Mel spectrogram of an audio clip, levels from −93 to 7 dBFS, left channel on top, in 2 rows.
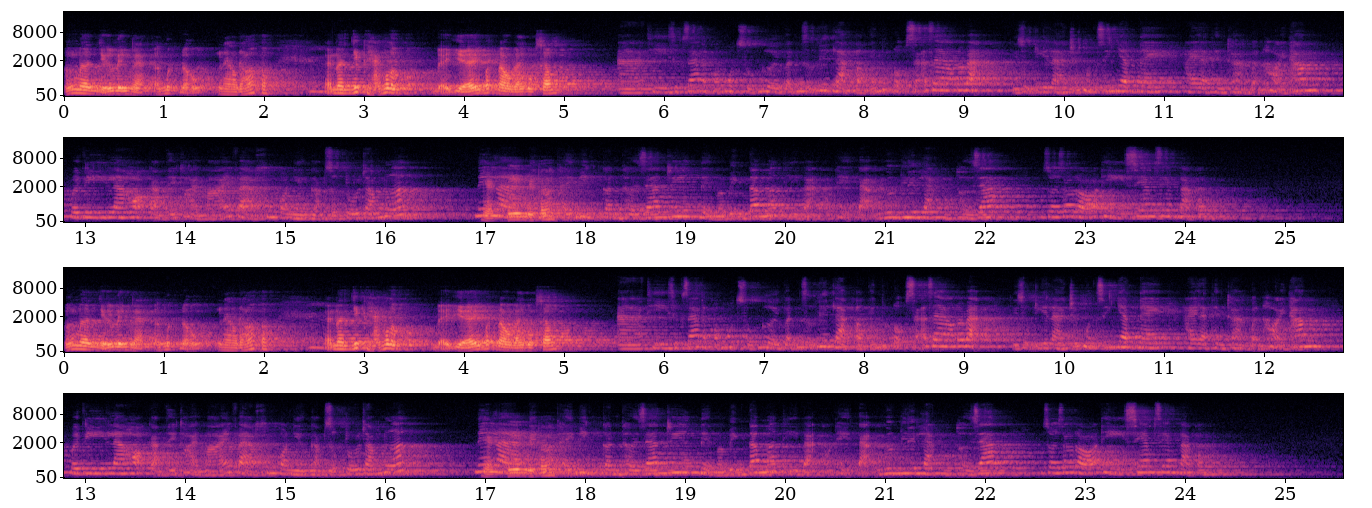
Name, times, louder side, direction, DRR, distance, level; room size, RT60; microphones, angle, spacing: voice 1, 0.0-2.1 2.3-5.0 17.0-17.7, left 1 dB, 10° left, 2 dB, 0.9 m, -20 dB
voice 2, 2.4-2.8 5.5-9.2 9.5-12.6 12.8-16.2 16.9-22.1 22.5-24.3, right 1 dB, 20° right, 0 dB, 3.2 m, -30 dB
25.5 x 22.5 x 4.8 m, 2.5 s
head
